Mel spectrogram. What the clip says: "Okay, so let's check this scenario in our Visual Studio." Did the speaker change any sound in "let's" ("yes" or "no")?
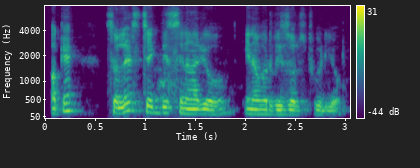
no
